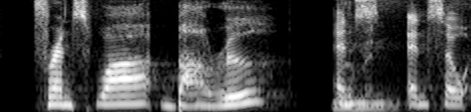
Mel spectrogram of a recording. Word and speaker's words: Bayrou: So I didn't want to, I've been mispronouncing things. And so I was like, Francois Bayrou.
